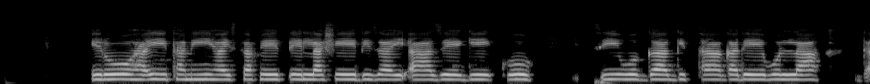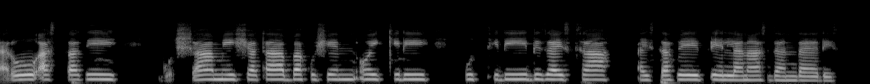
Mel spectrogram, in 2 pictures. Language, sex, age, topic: Gamo, female, 25-35, government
